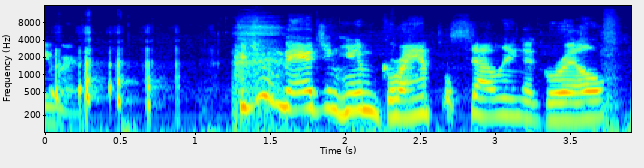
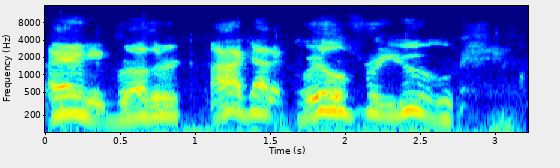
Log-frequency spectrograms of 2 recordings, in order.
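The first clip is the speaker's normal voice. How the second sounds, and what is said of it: Hulk Hogan impression. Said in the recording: “terrible Hulk Hogan impression”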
